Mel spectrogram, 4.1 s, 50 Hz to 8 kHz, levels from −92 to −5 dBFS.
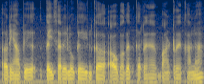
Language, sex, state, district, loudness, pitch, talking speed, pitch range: Hindi, male, Chhattisgarh, Raipur, -18 LUFS, 95 Hz, 250 wpm, 90-100 Hz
